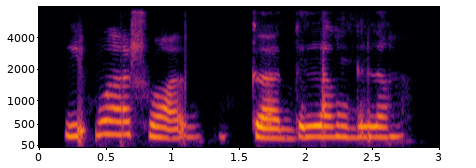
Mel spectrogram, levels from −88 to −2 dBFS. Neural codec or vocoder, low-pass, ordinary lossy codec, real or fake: codec, 16 kHz, 2 kbps, X-Codec, HuBERT features, trained on balanced general audio; 7.2 kHz; Opus, 24 kbps; fake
